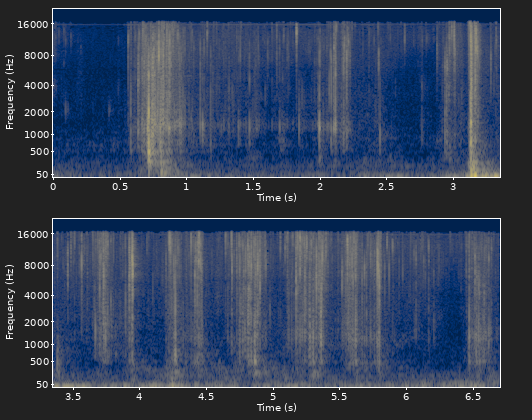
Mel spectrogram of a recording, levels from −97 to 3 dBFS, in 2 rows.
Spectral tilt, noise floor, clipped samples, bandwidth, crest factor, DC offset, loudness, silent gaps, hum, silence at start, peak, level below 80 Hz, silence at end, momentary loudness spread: -0.5 dB/octave; -64 dBFS; under 0.1%; 17 kHz; 32 dB; under 0.1%; -32 LUFS; none; none; 0 s; -4 dBFS; -48 dBFS; 0 s; 21 LU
